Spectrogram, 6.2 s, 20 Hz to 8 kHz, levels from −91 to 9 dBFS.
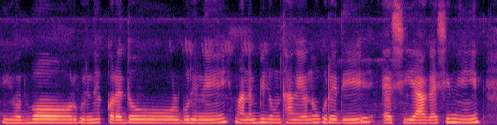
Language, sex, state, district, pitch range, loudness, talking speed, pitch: Chakma, female, Tripura, West Tripura, 195-210 Hz, -17 LUFS, 125 wpm, 205 Hz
